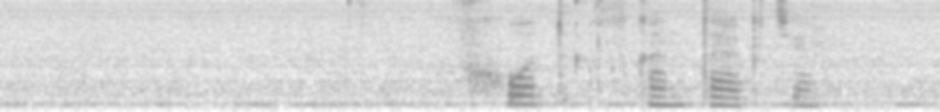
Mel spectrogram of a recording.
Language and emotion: Russian, neutral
